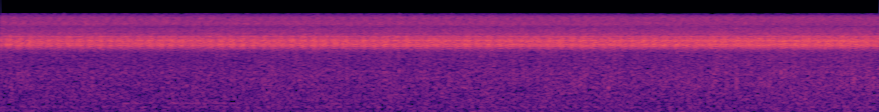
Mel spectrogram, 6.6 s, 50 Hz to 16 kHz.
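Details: Early-evening crickets in the rain at Montalban, Rizal, Philippines, June 24, 2011: an unbroken, shrill, high-pitched chorus of many insects, layered trills holding a constant level.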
